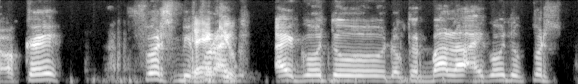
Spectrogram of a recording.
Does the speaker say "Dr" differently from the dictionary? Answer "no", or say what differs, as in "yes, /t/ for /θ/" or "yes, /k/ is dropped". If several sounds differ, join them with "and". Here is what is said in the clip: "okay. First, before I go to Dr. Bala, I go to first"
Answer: no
